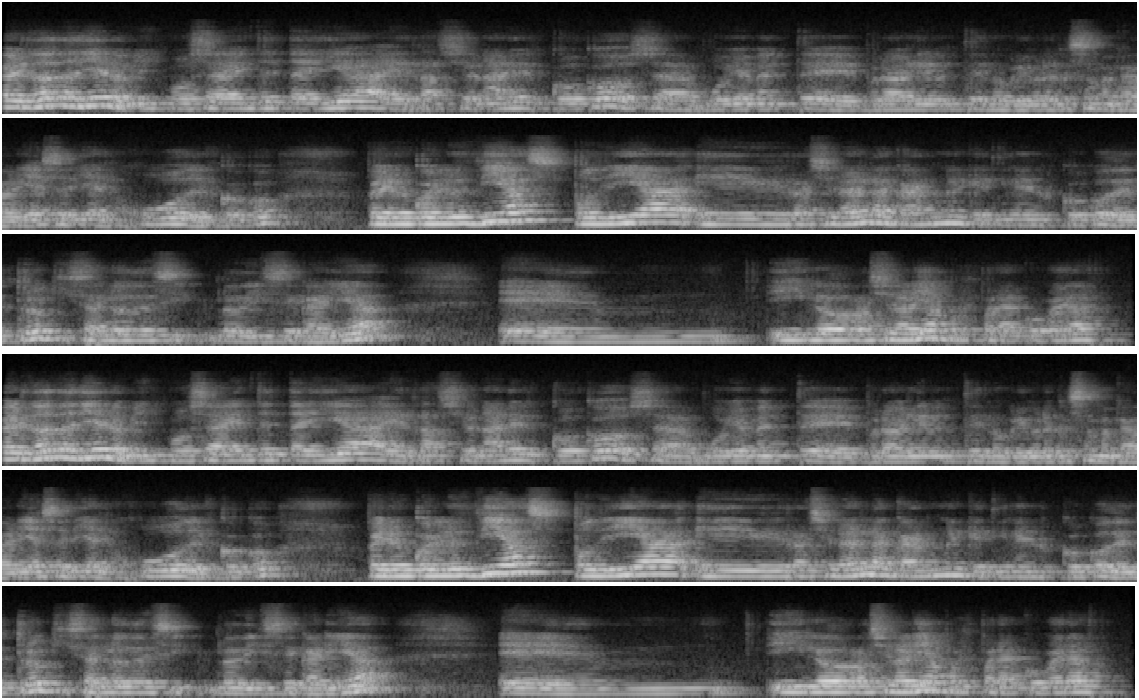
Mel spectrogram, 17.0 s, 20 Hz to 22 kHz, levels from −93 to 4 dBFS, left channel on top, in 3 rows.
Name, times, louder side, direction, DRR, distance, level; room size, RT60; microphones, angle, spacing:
voice 1, 0.0-16.9, right 1 dB, 15° right, -4 dB, 7.8 m, -26 dB
16.0 x 8.3 x 4.3 m, 0.33 s
head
